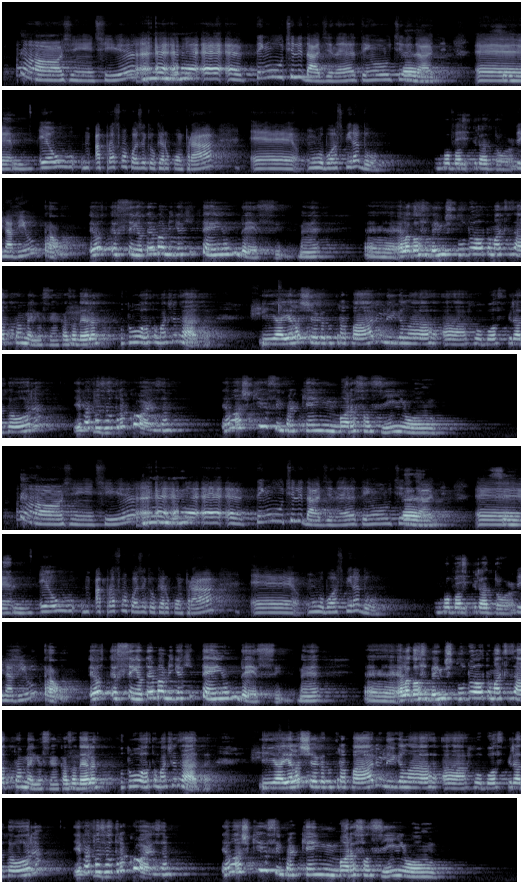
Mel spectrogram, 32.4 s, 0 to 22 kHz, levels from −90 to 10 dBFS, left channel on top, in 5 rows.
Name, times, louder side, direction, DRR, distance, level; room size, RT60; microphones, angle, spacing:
voice 1, 0.2-5.4 5.9-9.3 9.6-11.2 12.1-12.3 12.9-13.5 20.2-20.6 22.6-22.8 27.1-27.3, left 2 dB, 30° left, 8 dB, 1.3 m, -29 dB
voice 2, 1.7-2.3 5.0-5.4 6.2-6.8 11.9-12.9 13.5-17.0 17.5-20.7 21.0-22.1 22.7-26.4 26.8-28.1 28.7-31.4, right 2 dB, 55° right, 9 dB, 1.2 m, -24 dB
26.5 x 23.5 x 7.7 m, 0.99 s
head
